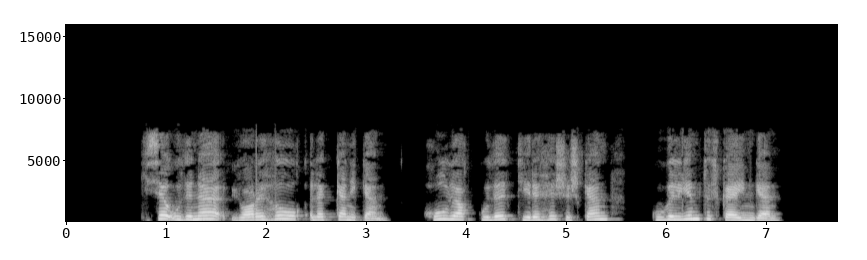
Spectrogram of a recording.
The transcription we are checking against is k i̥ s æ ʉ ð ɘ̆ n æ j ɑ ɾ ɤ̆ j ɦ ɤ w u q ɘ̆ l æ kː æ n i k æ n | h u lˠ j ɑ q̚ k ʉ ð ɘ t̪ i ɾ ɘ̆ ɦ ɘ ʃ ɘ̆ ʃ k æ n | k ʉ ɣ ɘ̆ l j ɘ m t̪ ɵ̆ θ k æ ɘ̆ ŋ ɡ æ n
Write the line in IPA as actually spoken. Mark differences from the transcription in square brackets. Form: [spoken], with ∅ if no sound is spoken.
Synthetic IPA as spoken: k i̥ s æ ʉ ð ɘ̆ n æ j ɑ ɾ ɤ̆ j ɦ ɤ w u q ɘ̆ l æ kː æ n i k æ n | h u lˠ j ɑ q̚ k ʉ ð ɘ t̪ i ɾ ɘ̆ ɦ ɘ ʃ ɘ̆ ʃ k æ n | k ʉ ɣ ɘ̆ l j ɘ m t̪ ɵ̆ θ k æ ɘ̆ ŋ ɡ æ n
